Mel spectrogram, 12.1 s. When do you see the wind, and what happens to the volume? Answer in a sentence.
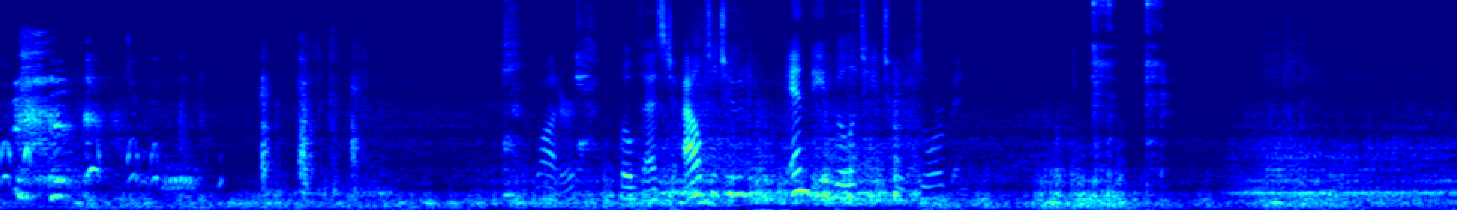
The wind can be heard from 0.0 to 12.1 s, getting louder then quieter.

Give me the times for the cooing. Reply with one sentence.
You can hear the cooing from 0.0 to 3.4 s.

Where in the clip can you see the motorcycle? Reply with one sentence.
You can hear the motorcycle from 5.3 to 7.5 s and from 10.2 to 12.1 s.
